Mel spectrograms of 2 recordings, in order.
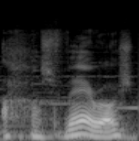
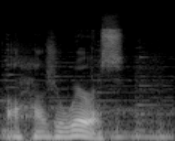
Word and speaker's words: Ahasuerus: Now that was hard for the Jews to pronounce, so they said Ahasuerus. We know him as Ahasuerus.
